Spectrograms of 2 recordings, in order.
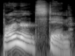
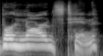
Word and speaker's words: Bernardston: So, this one up north, that is Bernardston, not Bernard.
